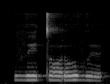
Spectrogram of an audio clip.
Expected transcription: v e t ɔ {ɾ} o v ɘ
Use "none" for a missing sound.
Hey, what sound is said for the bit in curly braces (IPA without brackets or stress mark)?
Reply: ɾ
